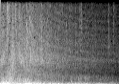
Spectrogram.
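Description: A deep, thunder-like rumble used as a logo-intro sound effect, peaking about half a second in and then slowly fading away.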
